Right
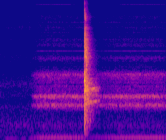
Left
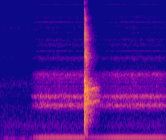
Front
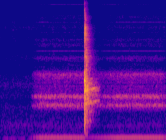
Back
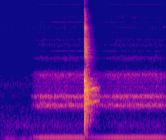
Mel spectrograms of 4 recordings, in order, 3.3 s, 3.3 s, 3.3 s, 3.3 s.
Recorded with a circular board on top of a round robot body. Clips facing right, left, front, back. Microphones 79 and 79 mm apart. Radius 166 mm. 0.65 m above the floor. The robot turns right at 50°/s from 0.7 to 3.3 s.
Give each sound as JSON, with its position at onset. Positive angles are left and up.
{"t": 1.7, "sound": "a clap", "azimuth_deg": 110, "distance_m": 1.0}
